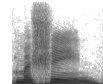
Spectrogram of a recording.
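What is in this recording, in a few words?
"machine", American English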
